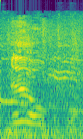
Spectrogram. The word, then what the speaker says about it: El: Many Near Eastern cultures worship the al, most commonly pronounced as El, and depicted as a bull in carvings and statues.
